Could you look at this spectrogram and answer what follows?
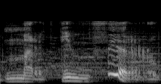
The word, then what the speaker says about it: Martín Fierro: ¿Usted sabía que un primero de marzo, pero de 1879, apareció la segunda parte del Martín Hierro? – Martín Fierro, querrá decir, Catita. – Ay, eso lo dirá usted en su ignorancia, Pepe. Pero en buen cayetano se dice hierro, no fierro.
